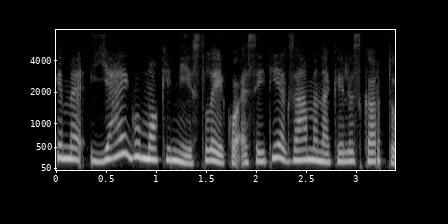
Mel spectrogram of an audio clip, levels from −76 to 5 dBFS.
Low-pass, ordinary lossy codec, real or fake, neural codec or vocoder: 7.2 kHz; MP3, 48 kbps; fake; codec, 16 kHz in and 24 kHz out, 1 kbps, XY-Tokenizer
